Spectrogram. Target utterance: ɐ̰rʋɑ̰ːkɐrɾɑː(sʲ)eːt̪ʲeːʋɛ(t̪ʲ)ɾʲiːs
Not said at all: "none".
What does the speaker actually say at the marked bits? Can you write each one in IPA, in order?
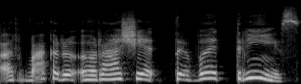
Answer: ʃʲ, t̪ʲ

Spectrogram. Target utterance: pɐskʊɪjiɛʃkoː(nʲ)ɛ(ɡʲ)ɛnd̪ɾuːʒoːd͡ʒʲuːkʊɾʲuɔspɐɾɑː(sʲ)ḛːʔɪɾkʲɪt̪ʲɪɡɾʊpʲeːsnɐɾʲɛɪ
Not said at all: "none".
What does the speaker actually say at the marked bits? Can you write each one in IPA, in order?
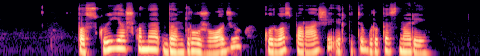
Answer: mʲ, bʲ, ʃʲ

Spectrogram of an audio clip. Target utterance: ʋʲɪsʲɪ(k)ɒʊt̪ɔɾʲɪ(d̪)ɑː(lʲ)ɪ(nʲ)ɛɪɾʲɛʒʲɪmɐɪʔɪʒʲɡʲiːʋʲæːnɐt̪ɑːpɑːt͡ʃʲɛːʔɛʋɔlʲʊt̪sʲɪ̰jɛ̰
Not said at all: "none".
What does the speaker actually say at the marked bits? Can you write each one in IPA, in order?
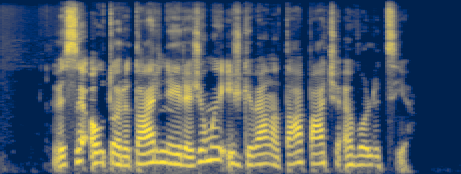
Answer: ʔ, t̪, ɾʲ, nʲ

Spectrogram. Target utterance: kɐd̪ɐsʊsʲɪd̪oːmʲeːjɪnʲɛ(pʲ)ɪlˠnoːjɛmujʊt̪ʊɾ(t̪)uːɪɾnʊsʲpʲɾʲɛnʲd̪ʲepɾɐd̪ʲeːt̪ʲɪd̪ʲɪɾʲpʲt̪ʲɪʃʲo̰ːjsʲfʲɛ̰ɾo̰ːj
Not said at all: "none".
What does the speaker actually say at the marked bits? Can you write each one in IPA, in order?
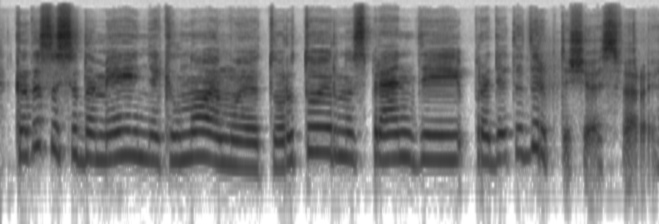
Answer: kʲ, t̪

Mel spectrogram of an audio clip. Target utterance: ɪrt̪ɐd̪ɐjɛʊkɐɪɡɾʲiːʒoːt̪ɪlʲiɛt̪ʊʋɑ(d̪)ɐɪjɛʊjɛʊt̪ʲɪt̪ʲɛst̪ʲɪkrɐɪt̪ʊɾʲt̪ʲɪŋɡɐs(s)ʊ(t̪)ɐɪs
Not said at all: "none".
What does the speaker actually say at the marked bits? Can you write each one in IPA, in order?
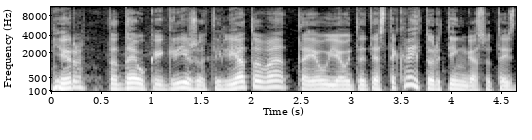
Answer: t̪, s, t̪

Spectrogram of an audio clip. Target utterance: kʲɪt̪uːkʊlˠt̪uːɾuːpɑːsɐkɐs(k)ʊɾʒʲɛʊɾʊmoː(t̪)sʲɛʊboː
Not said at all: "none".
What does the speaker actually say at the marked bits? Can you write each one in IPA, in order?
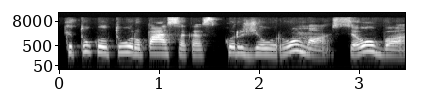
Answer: k, none

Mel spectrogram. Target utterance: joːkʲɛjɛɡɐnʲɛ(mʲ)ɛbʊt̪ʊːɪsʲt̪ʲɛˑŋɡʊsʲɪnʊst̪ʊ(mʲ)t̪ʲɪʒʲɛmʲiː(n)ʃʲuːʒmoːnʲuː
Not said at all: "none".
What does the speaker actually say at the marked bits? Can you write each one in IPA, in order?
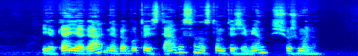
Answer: bʲ, mʲ, n

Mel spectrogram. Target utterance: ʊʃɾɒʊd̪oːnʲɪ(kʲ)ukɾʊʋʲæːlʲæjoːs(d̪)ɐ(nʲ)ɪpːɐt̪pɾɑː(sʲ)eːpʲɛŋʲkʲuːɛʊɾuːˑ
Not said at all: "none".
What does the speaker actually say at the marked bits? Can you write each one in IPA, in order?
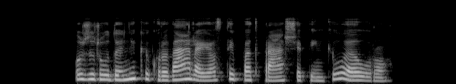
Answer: kʲ, t̪, none, ʃʲ

